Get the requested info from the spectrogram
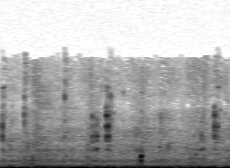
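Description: Footsteps on a stone-paved path, a run of short crisp clicks, over a steady low outdoor rumble.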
